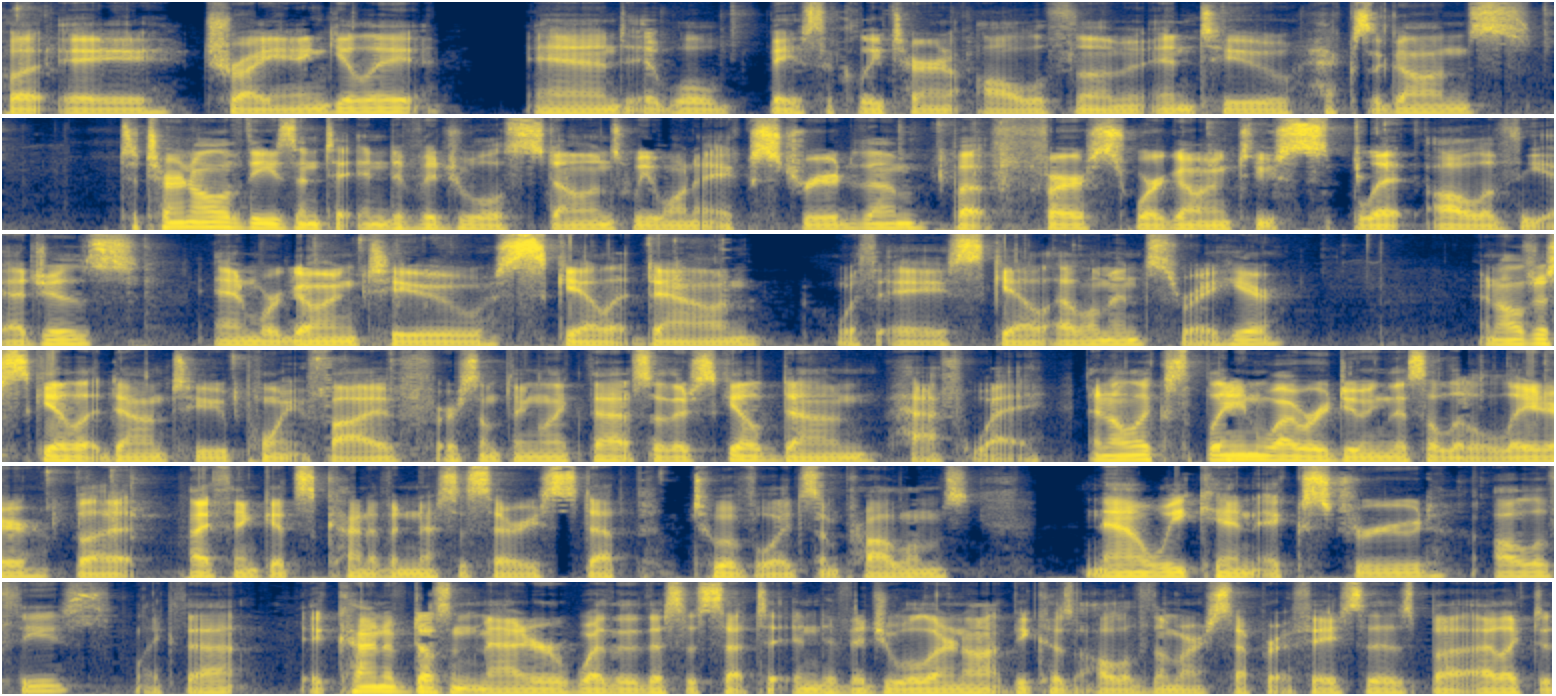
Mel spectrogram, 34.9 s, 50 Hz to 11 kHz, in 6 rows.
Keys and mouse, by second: 0.1 shift+a, 6.0-9.6 drag, 9.4 shift+a, 13.0 shift+a, 17.6-20.3 drag, 23.5 shift+a, 29.4-32.0 drag, 29.4 middle click, 29.4 right click, 32.6 click, 34.2 click.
